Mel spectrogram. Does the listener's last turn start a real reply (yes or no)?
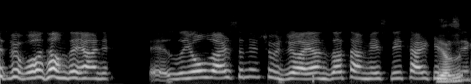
no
